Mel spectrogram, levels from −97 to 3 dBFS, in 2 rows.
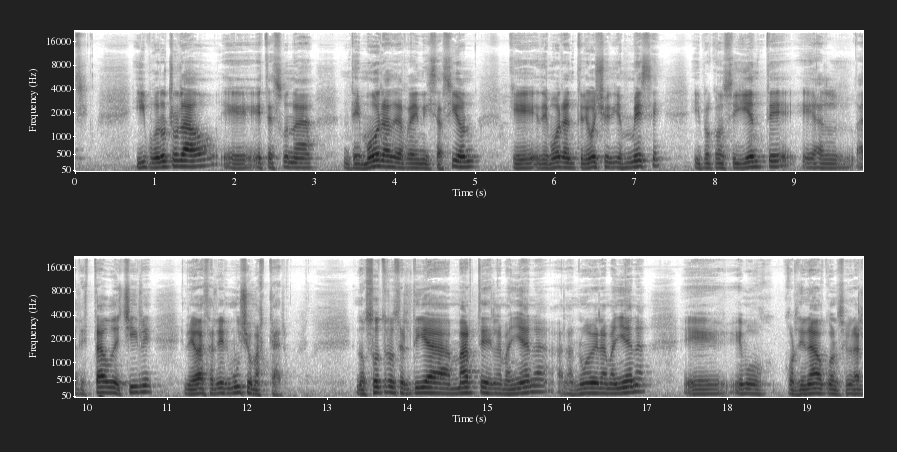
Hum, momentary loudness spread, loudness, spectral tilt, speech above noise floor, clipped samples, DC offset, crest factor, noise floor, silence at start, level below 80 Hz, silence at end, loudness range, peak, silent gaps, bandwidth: none; 15 LU; -19 LUFS; -6 dB/octave; 28 dB; under 0.1%; under 0.1%; 18 dB; -46 dBFS; 0 s; -48 dBFS; 0 s; 3 LU; -2 dBFS; none; over 20 kHz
